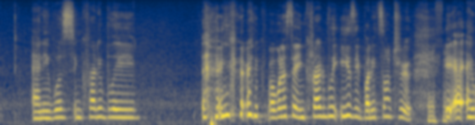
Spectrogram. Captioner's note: laughs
